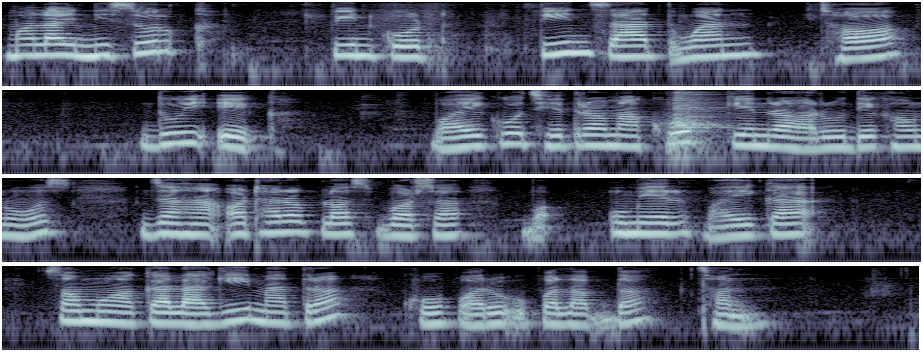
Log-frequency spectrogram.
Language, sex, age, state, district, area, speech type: Nepali, female, 30-45, West Bengal, Kalimpong, rural, read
